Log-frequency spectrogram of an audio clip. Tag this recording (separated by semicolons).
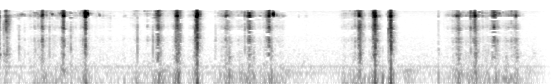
close-up; crisp; metallic; pepper-grinder; present; squeaky; stereo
